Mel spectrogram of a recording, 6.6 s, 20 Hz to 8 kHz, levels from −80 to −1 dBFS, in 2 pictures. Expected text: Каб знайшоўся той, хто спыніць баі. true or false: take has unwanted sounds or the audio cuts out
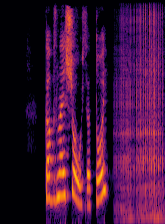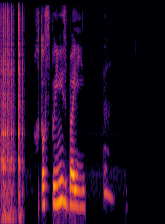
true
